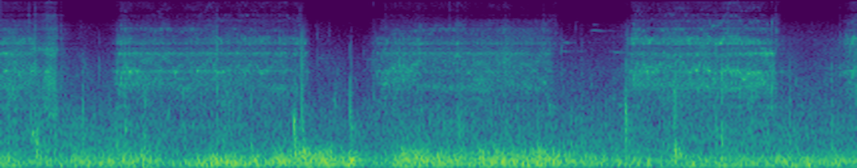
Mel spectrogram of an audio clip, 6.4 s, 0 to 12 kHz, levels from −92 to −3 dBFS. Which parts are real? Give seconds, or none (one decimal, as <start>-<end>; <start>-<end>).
0.6-3.6; 4.2-6.4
